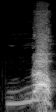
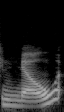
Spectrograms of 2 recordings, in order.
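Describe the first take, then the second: First: The word is yelled loudly and angrily. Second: The word is said firmly, without shouting.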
